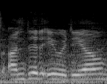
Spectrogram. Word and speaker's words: Undidiridium: I try to add a hyphen with Undid and Iridium part, but it's Undidiru.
